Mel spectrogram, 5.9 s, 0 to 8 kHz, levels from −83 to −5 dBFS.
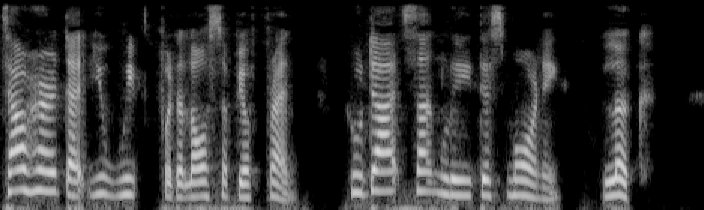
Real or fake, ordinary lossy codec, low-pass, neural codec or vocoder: real; AAC, 48 kbps; 7.2 kHz; none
